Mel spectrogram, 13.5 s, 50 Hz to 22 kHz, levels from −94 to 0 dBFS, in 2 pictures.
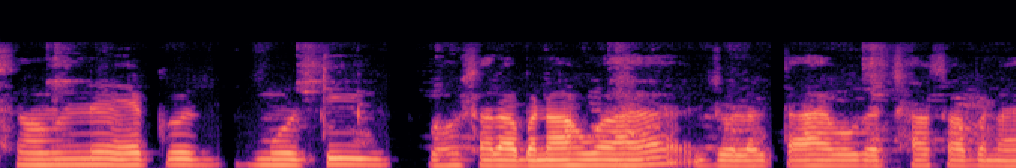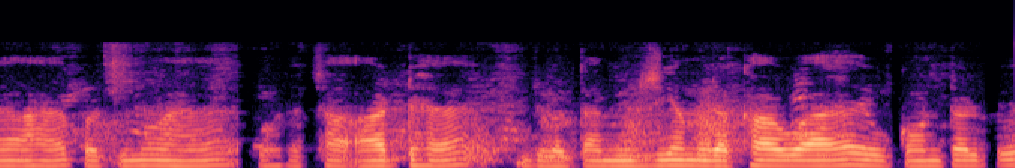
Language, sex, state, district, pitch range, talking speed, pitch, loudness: Maithili, male, Bihar, Begusarai, 120-135 Hz, 150 wpm, 125 Hz, -19 LUFS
